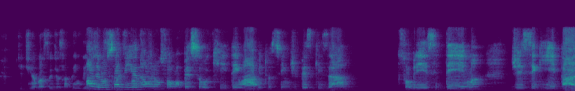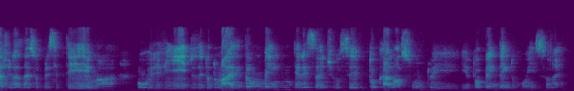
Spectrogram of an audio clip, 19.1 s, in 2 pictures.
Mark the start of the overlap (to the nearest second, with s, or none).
1 s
